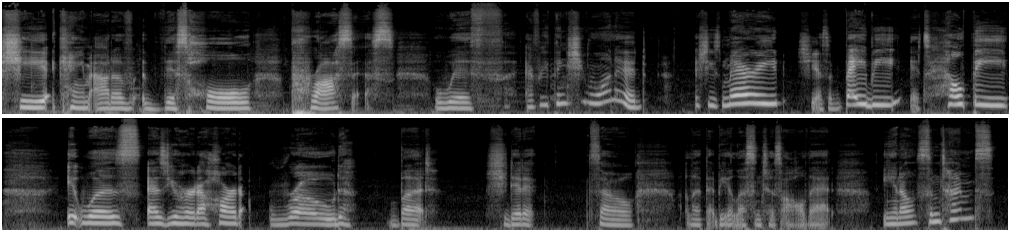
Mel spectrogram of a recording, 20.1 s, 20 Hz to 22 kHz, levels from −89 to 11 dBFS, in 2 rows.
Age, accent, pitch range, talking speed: 20-39, American, 165-235 Hz, 130 wpm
